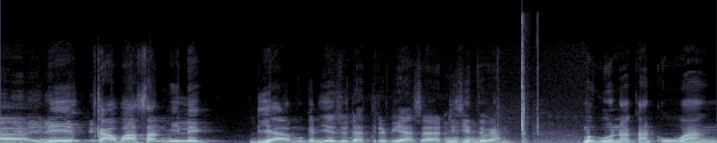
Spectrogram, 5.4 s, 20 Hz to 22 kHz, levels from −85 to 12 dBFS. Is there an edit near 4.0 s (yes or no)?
yes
